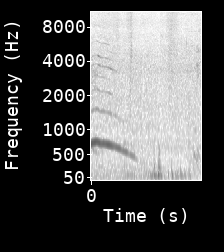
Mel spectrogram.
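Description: A cat meowing once: a single long meow that falls in pitch and fades out after about a second, followed by a few dull knocks.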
